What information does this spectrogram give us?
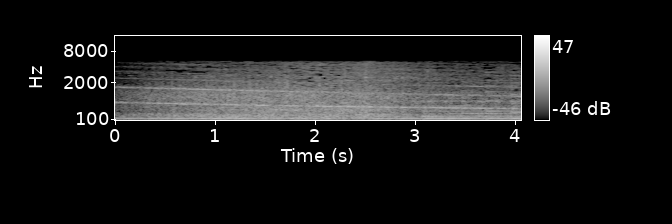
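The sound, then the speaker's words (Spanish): A fire engine siren blares loudly and continuously, its sustained tones sliding slowly in pitch over a low, steady engine rumble, with no voices. “Una alarma lo sacude de pronto.”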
